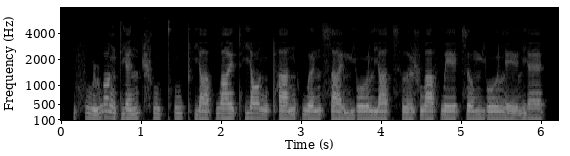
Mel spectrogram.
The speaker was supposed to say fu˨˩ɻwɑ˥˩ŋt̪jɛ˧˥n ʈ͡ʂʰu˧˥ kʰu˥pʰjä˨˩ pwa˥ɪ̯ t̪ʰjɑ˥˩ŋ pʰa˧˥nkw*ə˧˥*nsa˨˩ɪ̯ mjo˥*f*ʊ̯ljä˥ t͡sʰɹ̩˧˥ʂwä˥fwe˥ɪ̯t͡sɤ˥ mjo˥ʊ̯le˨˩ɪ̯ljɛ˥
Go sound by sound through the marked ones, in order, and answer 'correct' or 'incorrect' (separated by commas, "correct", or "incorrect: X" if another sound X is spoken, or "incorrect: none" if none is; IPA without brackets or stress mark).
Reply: correct, incorrect: none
